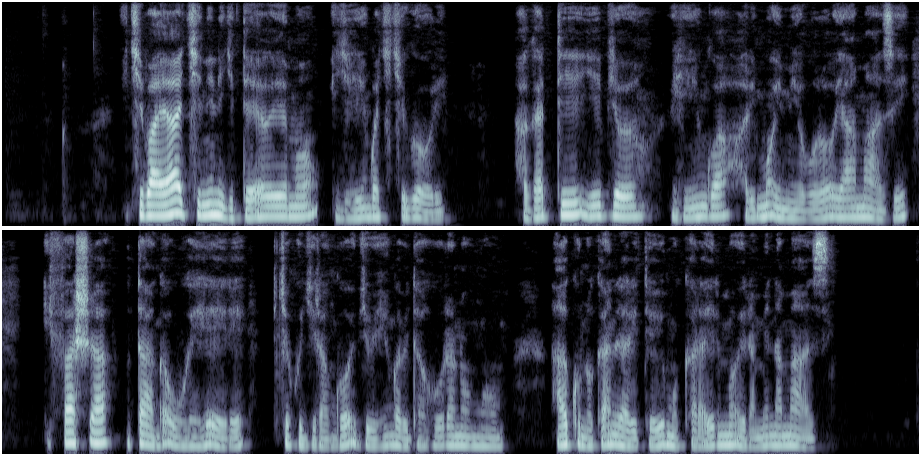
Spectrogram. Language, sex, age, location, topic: Kinyarwanda, male, 50+, Nyagatare, agriculture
